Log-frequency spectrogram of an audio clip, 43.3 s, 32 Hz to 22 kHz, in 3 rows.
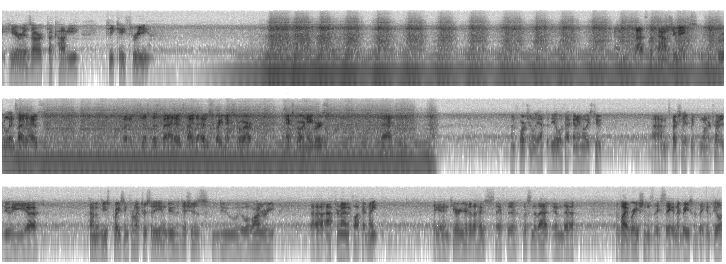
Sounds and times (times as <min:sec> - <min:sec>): Speech: 0:00.0 - 0:03.1, 0:12.2 - 0:15.4, 0:16.8 - 0:21.1, 0:22.0 - 0:22.6, 0:24.6 - 0:26.5, 0:27.4 - 0:29.7, 0:30.6 - 0:34.4, 0:35.1 - 0:36.6, 0:37.5 - 0:40.4, 0:41.2 - 0:43.2.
